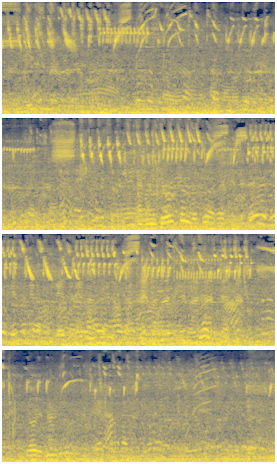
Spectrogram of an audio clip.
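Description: Caged finches chirp and twitter in rapid bursts close by.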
